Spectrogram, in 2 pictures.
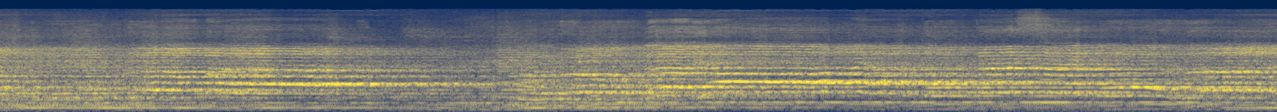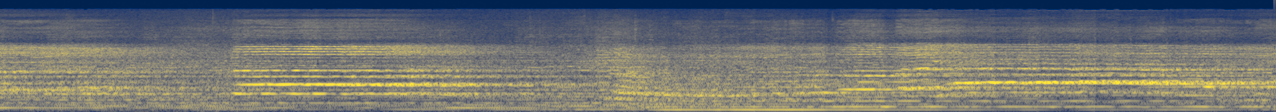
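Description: Bowed cello holding long, low drone notes while a woman sings long, sustained, wavering notes above it.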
